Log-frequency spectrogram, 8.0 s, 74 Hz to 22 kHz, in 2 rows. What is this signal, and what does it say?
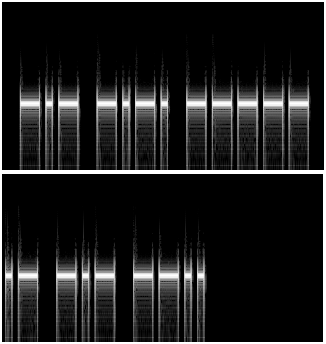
Morse code, heard as a keyed tone, about 16 wpm, 700 Hz. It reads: KC0AKZ
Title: USA Call Signs - 6 Characters - Repeated 2x - 15wpm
